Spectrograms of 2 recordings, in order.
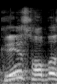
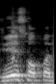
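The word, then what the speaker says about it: Grace Hopper: ध्यान रखिएगा, ये ग्रेस हॉपर है, अक्सर लोग गलत प्रोनाउंस करते हैं, ग्रास हॉपर। इट्स नॉट ग्रास हॉपर, इट्स ग्रेस हॉपर।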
